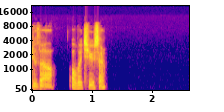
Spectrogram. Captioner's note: speaking French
